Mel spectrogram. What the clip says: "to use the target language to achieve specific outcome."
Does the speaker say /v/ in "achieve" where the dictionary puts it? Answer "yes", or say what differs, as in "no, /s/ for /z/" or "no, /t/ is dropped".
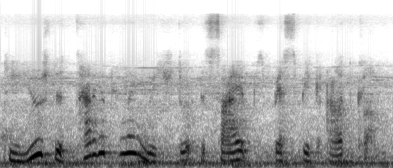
no, /p/ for /v/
